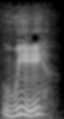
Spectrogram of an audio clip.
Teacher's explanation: W in and of itself is a combined sound because it's always an ooh followed by the vowel after it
